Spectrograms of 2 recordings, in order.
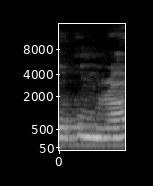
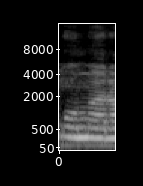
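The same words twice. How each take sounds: First: उमरा said umra, with no vowel between m and r; wrong pronunciation. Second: उमरा said umara, with a short a between m and r; u-ma-ra in three syllables; correct pronunciation. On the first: Teacher showing students the wrong umra. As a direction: show the mistake: um-ra. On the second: Teacher giving students the correct umara. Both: Shown as a demonstration. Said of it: "ये उमरा है".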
